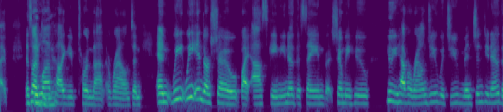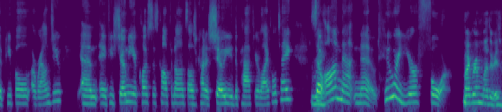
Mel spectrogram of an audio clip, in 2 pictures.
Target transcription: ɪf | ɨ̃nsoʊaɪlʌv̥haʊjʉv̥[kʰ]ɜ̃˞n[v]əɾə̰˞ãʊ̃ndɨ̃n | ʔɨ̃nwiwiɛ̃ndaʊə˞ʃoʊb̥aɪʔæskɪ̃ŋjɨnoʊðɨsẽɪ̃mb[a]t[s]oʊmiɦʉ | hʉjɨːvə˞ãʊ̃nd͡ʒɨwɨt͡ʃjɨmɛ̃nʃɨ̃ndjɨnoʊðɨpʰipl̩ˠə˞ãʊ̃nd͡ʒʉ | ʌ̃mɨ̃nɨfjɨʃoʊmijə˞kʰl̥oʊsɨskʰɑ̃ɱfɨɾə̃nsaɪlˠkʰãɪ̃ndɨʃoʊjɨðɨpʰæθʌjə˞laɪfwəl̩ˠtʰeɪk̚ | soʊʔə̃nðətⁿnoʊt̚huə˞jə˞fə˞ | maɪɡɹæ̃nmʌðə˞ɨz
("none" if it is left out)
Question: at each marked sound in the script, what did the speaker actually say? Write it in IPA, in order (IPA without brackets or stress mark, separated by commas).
tʰ, ð, ʌ, ʃ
